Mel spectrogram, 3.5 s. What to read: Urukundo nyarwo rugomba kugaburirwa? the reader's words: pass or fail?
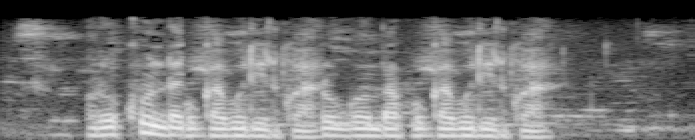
fail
